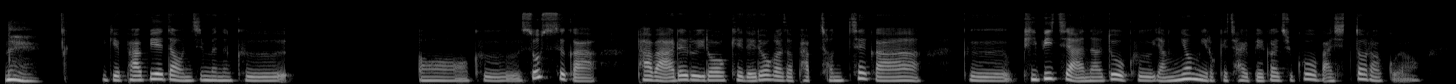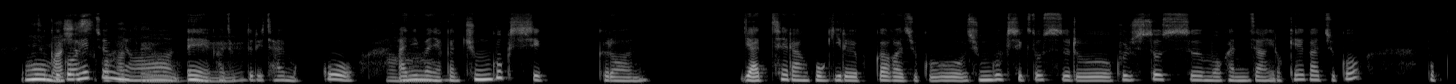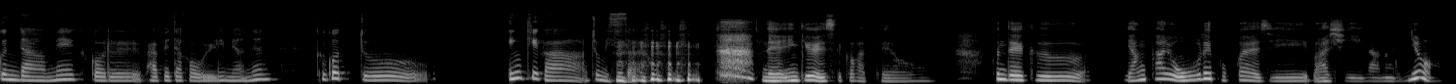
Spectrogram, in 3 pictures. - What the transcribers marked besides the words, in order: laugh
- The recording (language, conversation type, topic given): Korean, podcast, 평소 즐겨 먹는 집밥 메뉴는 뭐가 있나요?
